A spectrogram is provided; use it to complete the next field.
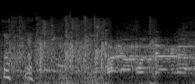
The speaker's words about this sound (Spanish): Bueno, fueron aplaudidos.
